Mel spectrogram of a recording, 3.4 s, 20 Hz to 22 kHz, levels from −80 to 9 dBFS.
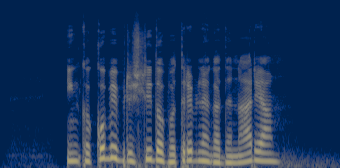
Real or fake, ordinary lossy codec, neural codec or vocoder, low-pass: fake; none; vocoder, 48 kHz, 128 mel bands, Vocos; 19.8 kHz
